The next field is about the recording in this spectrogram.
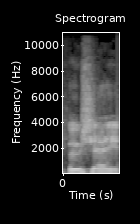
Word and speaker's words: Fooshee: Everything is at, you know, whether it's Facebook or Twitter, Tom Fooshee. It's TOMFOOSHEE, two O's, two E's. That's the name they gave me. – So it's pronounced Fooshee. – Fooshee, yes, sir.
